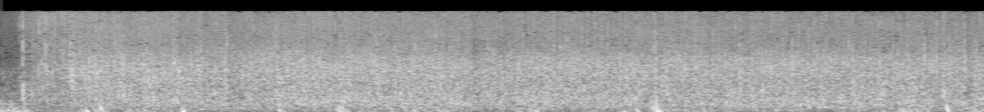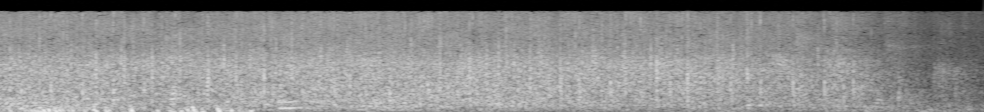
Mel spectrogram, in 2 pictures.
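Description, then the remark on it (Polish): A large crowd applauds steadily in a church, a dense sustained clatter of reverberating clapping that holds for nearly twenty seconds before starting to fade, greeting a bishop on his consecration as flowers are presented to him. “Brawa.”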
